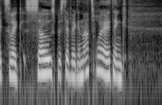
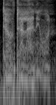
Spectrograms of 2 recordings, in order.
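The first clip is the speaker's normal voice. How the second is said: secretive hushed whisper; 3 semitones lower, 15 dB quieter than usual. Retold or imitated. Secretly giving child chocolate.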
